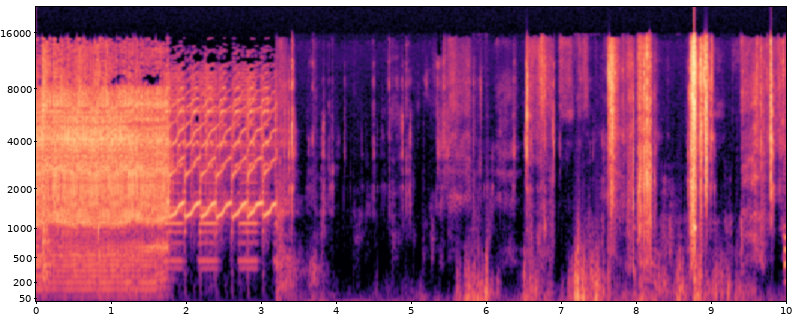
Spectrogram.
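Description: A loud, drawn-out cartoon sound effect that breaks off about two seconds in, followed by an electronic warbling tone that rises and repeats about four times a second for a second and a half. Later come several sharp knocks and gusts of wind on the microphone.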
